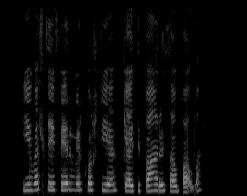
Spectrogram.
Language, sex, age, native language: Icelandic, female, 18-19, Icelandic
